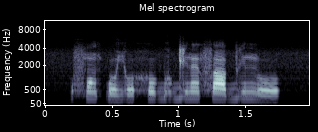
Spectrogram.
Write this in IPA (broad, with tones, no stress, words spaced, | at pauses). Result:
fɔ̃˧k͡po˨jo˨˦ho˦ ɡo˧ɡi˧ɾɛ̃˧ fa˧ bi˧ no˨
